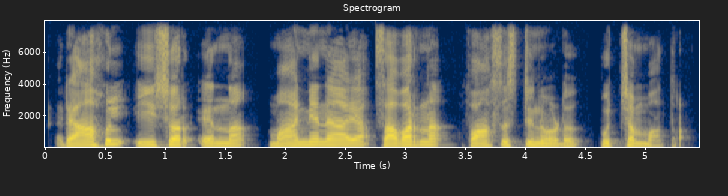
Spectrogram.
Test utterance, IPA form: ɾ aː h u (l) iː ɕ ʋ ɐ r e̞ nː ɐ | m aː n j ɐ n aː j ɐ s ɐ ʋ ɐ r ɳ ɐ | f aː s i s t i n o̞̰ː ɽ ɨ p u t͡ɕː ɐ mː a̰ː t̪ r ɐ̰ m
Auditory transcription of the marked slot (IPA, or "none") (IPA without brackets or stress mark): l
